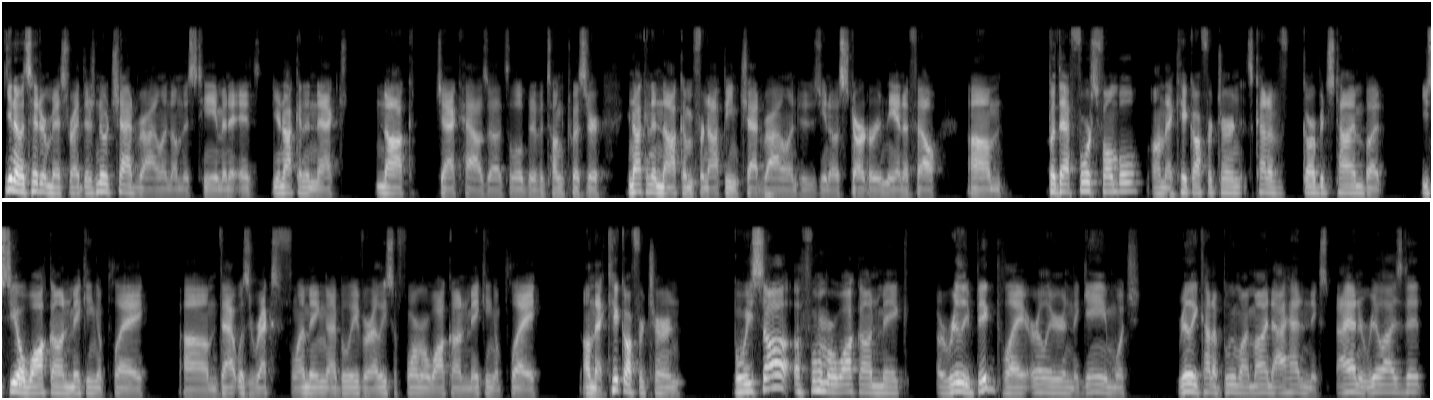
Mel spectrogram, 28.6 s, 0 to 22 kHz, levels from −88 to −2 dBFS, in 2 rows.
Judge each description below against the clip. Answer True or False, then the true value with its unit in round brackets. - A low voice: True (125 Hz)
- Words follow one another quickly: True (255 wpm)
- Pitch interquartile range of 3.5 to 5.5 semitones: True (4.4 semitones)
